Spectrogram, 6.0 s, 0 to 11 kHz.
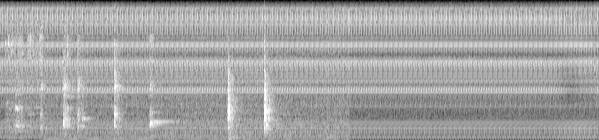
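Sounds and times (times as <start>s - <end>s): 
fluorescent light buzz: 0.0s - 5.9s.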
